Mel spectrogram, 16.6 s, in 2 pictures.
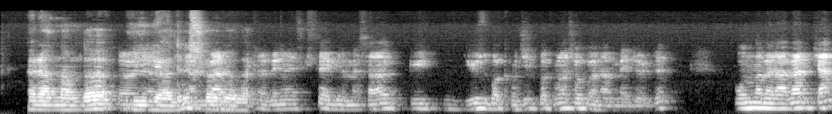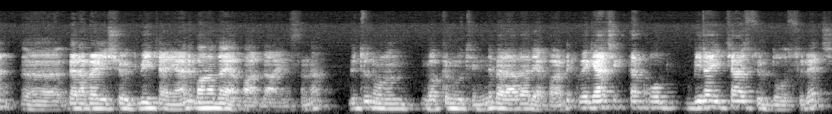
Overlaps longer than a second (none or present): present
